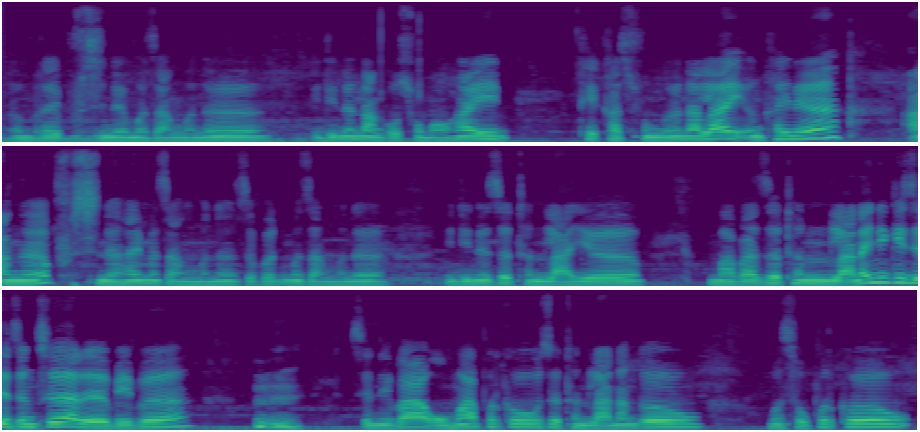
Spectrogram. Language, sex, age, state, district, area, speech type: Bodo, female, 60+, Assam, Chirang, rural, spontaneous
